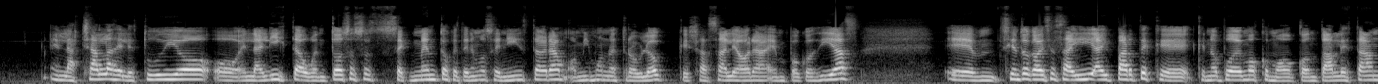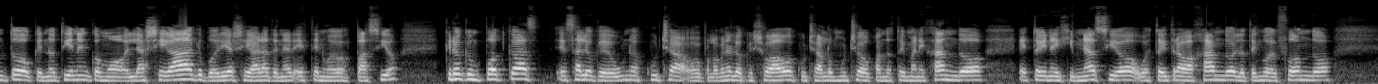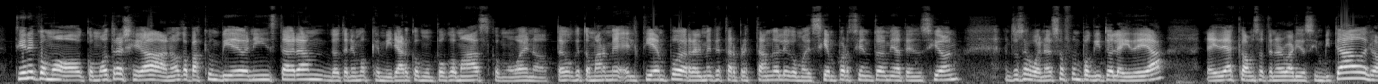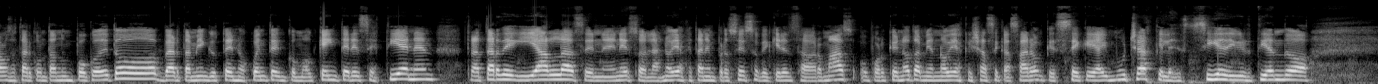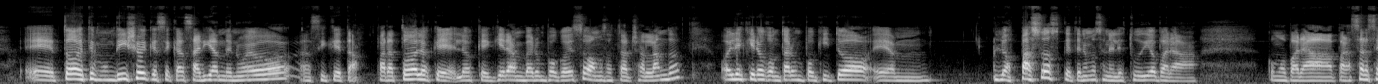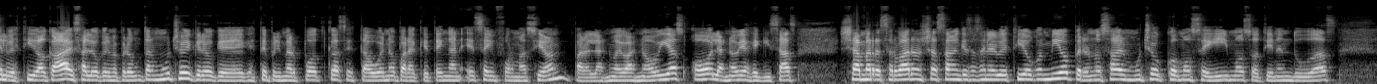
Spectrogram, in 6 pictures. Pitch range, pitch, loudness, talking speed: 185-220 Hz, 200 Hz, -14 LUFS, 220 wpm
